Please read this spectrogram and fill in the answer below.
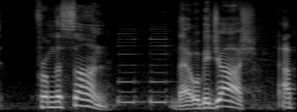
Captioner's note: buzzer buzzing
